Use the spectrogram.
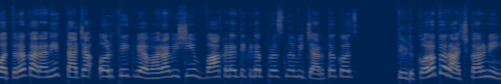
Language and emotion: Goan Konkani, angry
